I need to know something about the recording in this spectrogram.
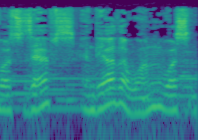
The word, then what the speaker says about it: Zeus: The name Zeus is actually a wrong English translation, because correctly he is called Zeus. In the Greek language, E and U is pronounced like a W in the word wisdom.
